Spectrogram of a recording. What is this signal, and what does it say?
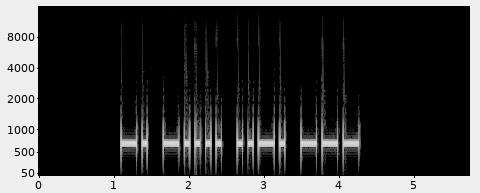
Morse code, heard as a keyed tone, about 17 wpm, 700 Hz. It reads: N6FO
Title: USA Call Signs - 4 Characters - Repeated 2x - 17wpm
